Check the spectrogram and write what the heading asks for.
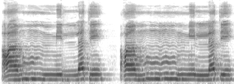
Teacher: عین کو میم کے ساتھ ملائیں گے اور غنہ کریں گے · نون ساکنہ ہے، ٹھیک ہے، نون نہیں پڑھا جاتا، اور میم کو لام کے ساتھ ملائیں گے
